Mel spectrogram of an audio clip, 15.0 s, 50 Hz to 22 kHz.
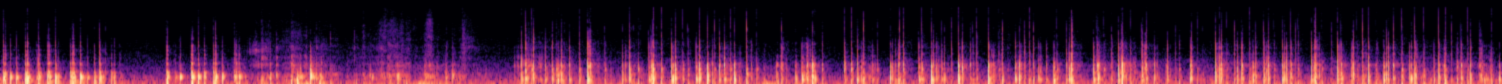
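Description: Long nails tap quickly across a hollow, white rigid cardboard Dior gift box, making dense bursts of dry, hollow clicks with a low resonant thump. A softer, quieter stretch of lighter tapping or scratching runs from about 3.5 to 5 seconds before the fast tapping resumes. A faint steady low hum sits underneath.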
